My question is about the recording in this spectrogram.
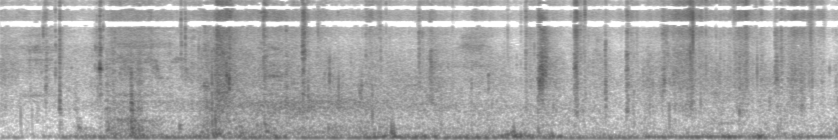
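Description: Footsteps on a concrete driveway with the rustle and light knocks of a handheld phone being carried.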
